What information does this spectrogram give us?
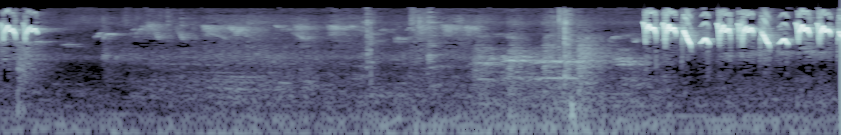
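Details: Java sparrow in 'ngerol' rolling song, used to draw other birds into singing: a short note at the start, a long quiet stretch with faint knocks, then a fast run of high chipping notes.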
